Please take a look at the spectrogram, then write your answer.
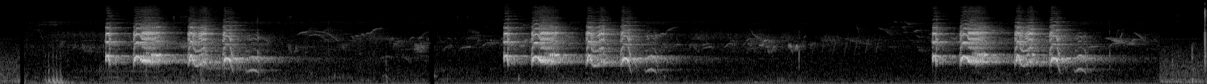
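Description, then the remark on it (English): Grey jungle fowl crowing in three loud, repeated bouts of staccato, clucking calls, each a few seconds long, with quiet pauses between them and no talking. “Now, so the crowing of the grey jungle fowl, and this is how it sounds.”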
